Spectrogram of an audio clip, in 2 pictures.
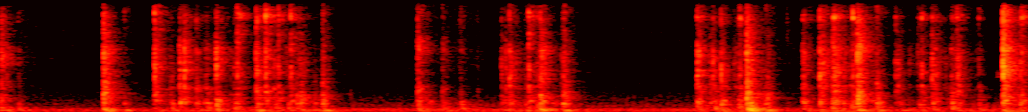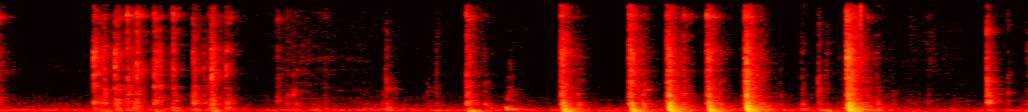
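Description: Typing on a computer keyboard: quick runs of keystrokes with short pauses, and a few louder, separate key presses near the end.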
